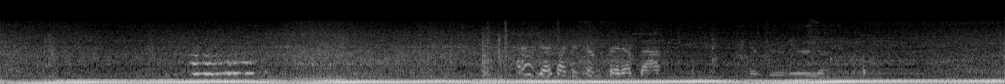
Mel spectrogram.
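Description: Jeep engine running under changing throttle on a rock trail, its pitch rising and falling several times, with brief laughter and voices over it.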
